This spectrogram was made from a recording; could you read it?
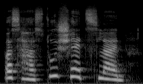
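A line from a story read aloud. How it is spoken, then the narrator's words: Startled cry. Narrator (German): rief Isolde erschrocken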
